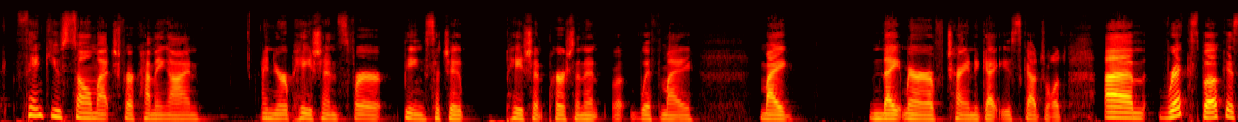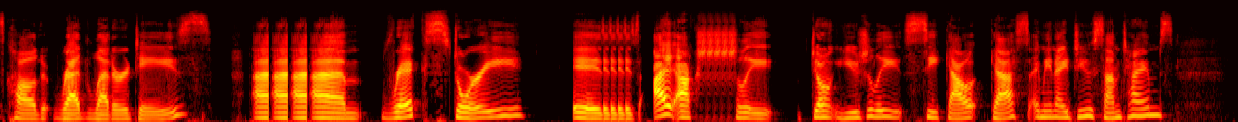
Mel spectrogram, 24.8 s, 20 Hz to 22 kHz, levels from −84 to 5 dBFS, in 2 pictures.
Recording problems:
audio stuttering; at 15 s, at 18 s and at 19 s

